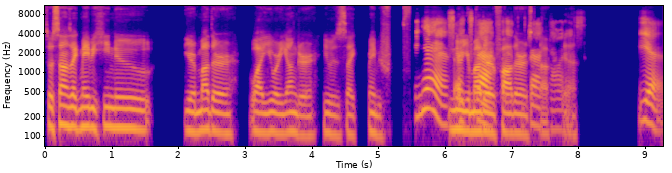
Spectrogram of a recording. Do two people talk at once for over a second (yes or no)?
yes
